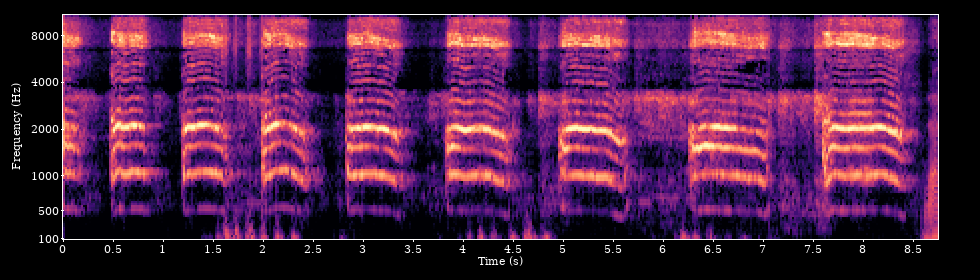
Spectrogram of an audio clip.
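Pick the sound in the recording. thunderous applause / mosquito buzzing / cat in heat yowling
cat in heat yowling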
